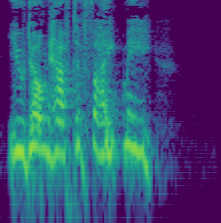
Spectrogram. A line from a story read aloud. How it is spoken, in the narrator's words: said, gasping for breath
